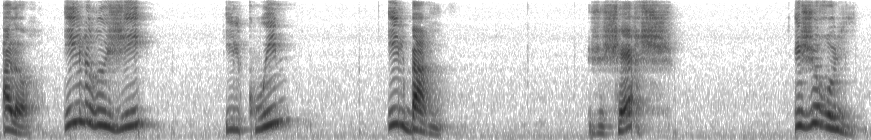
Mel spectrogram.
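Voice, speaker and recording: A woman teaching young children, with a fairly high voice. She talks slowly and clearly, repeating words and syllables so the pupils can follow. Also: huge pitch swings. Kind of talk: French lesson for children.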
